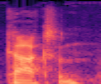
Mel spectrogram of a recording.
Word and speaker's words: coxswain: It's spelled Coxswain and pronounced Coxswain. I hate it. I had to go back and just say like a sentence with Coxswain in it and Gunnel in it like 3 times.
